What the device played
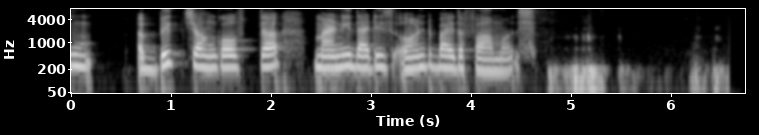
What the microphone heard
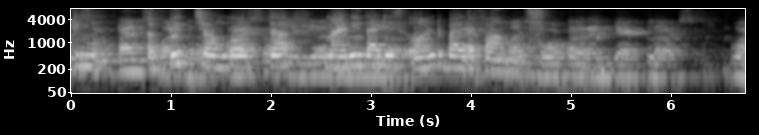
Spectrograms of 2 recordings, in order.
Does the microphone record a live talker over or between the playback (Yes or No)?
Yes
